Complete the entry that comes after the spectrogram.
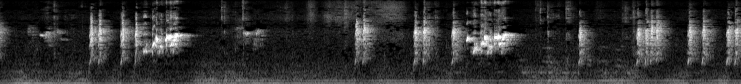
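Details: Tamed bulbul alternating clusters of quick, sharp chirps with two rich, buzzy warbled bursts. Quiet pauses separate the groups, and a steady low hum sits in the background.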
